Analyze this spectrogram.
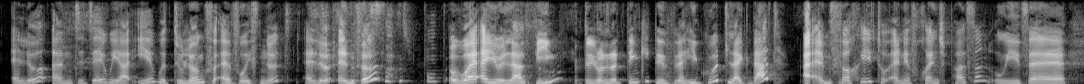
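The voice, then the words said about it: Put-on French accent. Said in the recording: “I feel like I'm quite good at accents, aren't I? ... Like French. ... so spot on”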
